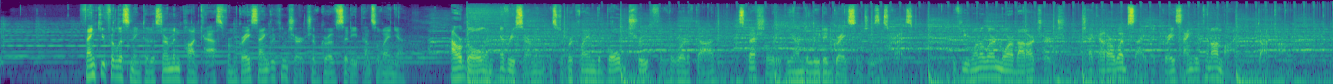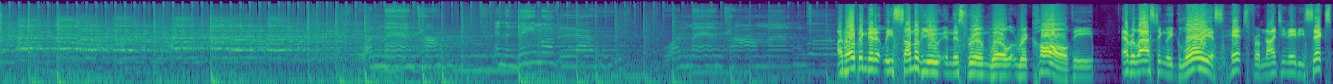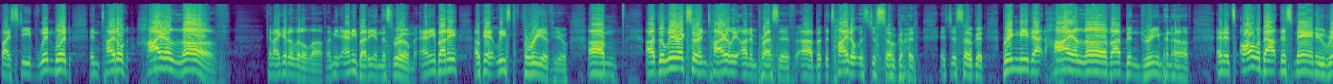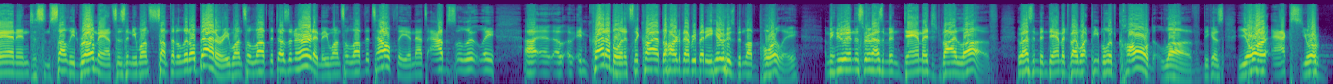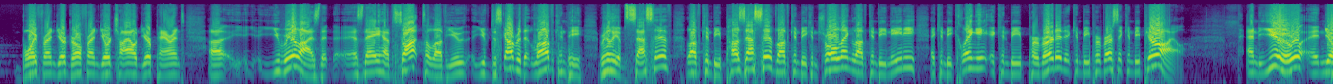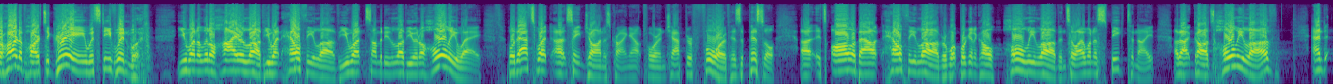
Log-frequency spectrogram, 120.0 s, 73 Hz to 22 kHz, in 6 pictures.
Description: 2024 Sermons Higher Love on the Streets of Tampa -John 14 Play Episode Pause Episode Mute/Unmute Episode Rewind 10 Seconds 1x Fast Forward 30 seconds 00:00 / 32:39 Subscribe Share RSS Feed Share Link Embed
